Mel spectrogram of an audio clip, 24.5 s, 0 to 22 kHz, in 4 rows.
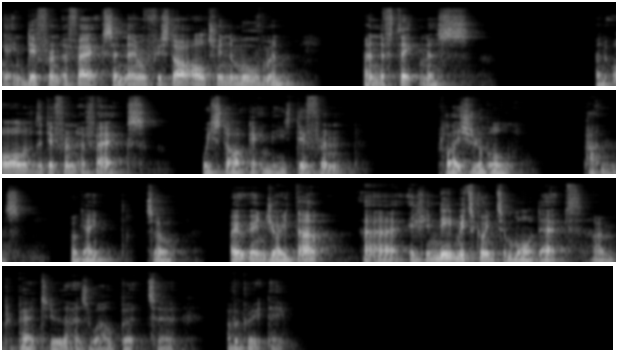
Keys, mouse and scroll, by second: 1.0-1.4 drag, 3.4-3.8 drag, 5.6 click, 7.1-7.4 drag, 22.8 click.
